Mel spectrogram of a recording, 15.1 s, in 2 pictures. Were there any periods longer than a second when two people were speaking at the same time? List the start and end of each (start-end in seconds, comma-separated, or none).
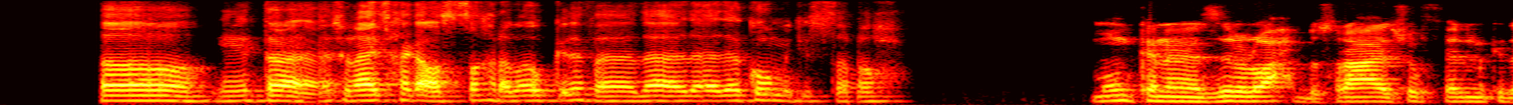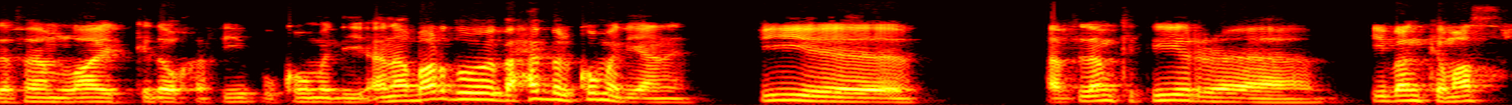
none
